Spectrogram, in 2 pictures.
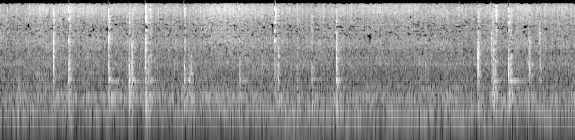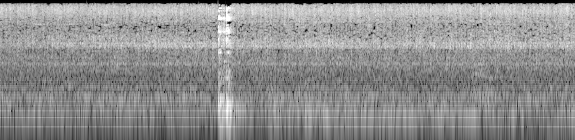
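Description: Sliced onions and chillies sizzling steadily in hot oil in a metal karahi. A metal spoon clinks and scrapes against the pan as they are stirred through the first ten seconds or so, with one louder knock about sixteen seconds in.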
